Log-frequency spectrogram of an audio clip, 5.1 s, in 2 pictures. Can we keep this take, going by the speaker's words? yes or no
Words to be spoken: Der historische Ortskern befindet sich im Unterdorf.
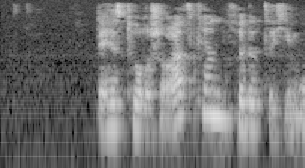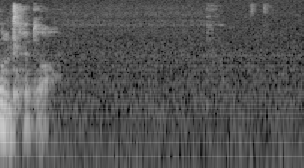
yes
